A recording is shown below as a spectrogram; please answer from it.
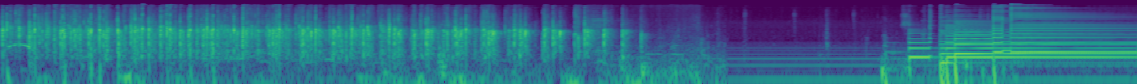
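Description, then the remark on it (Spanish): Loud, dense audience applause at a show as a group returns to the stage to close the programme, with rapid overlapping claps for about seven seconds, then it fades and sustained musical tones begin. “Fuerte aplauso.”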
